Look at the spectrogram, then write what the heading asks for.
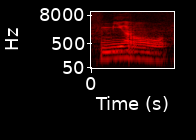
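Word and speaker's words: مرصاد: Maka kalau ada huruf ra mati sebelumnya kasrah, sesudahnya huruf isti'la, tapi ada syaratnya, dia tidak berharokat kasrah. Nah, dia harus berharokat fathah atau dhammah. Coba, maka dibacanya tebal. Mirsad, nah, jangan jangan mirsad, tidak. Mirsad. Nah, seperti itu. Jadi huruf ro-nya dibaca tebal.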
